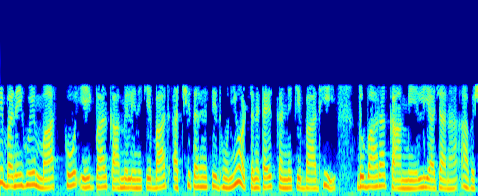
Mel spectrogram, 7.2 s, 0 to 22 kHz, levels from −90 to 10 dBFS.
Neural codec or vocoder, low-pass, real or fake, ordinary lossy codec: none; 3.6 kHz; real; none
